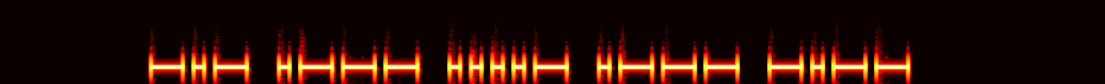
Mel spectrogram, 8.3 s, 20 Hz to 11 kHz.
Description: Morse code, heard as a keyed tone, about 15 wpm, 700 Hz. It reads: KJ4JY
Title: USA Call Signs - 5 Characters - Repeated 2x - 15wpm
